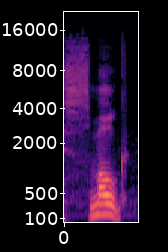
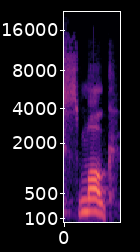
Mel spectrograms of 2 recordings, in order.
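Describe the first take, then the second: First: The vowel is long, as in 'smoke'. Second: The vowel is short, as in 'smock'. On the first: This is how the company says it. "I've been told that it's going to be Smoke" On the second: This is how the speaker habitually says it. "I always say Smok"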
